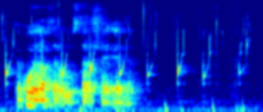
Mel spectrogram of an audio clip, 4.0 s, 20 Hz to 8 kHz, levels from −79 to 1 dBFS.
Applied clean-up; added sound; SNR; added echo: none; Drip / Sink (filling or washing) / Water tap, faucet; 11 dB; reverberation time 0.6 s.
